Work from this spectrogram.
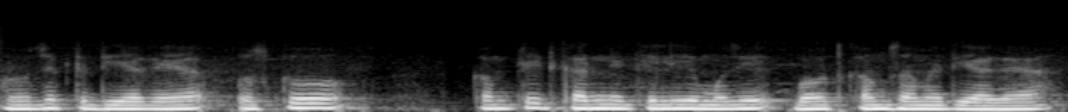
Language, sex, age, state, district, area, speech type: Hindi, male, 45-60, Rajasthan, Jodhpur, urban, spontaneous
